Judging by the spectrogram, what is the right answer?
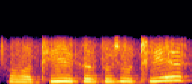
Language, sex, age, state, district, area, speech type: Kashmiri, female, 18-30, Jammu and Kashmir, Bandipora, rural, conversation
